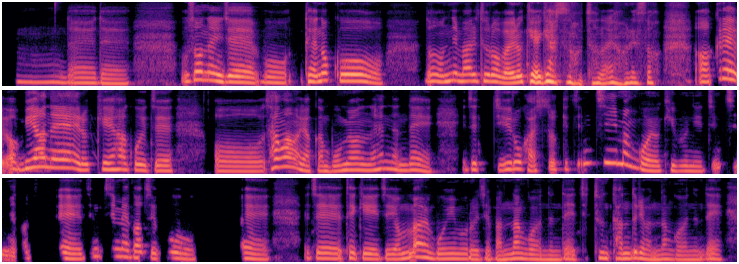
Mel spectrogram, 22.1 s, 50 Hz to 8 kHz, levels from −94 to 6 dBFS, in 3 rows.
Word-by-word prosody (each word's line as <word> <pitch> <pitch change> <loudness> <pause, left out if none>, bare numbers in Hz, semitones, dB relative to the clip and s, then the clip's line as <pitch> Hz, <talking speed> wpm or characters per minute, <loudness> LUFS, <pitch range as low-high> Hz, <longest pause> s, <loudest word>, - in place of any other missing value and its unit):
음 200 -1 -6
네네. 170 -4 -3 0.5
우선은 270 +1 +3
이제 200 -4 +5
뭐 185 -3 -1 0.2
대놓고 230 -6 +4 0.4
"넌 235 - +1
언니 230 +4 +3
말 235 0 +2
들어." 230 -2 +3
막 175 -1 +5
이렇게 210 +4 +7
얘기할 205 +2 +9
수는 195 -4 +1
없잖아요. 170 +4 0
그래서 175 +1 +1 0.4
"아 215 -1 0
그래. 310 +3 +3
아 - - +1
미안해." 285 +2 +3
이렇게 220 +2 +1
하고 220 -3 0
이제 180 -1 -2 0.4
어 165 -1 -3
상황을 300 -5 +2
약간 175 -1 -3
모면을 200 +3 -1
했는데 205 -8 -2 0.3
이제 220 0 -3
뒤로 230 +5 0
갈수록 180 -5 -4
이렇게 230 - -8
찜찜한 435 - -1
거예요 185 -5 +1
기분이 175 -2 -5
찜찜해 150 -6 -6
가지 200 +2 -13 0.3
예, 175 -2 +1
찜찜해 260 +1 -6
가지고 200 -4 -3 0.5
예. 170 -3 -2 0.4
이제 190 -2 -1
되게 185 -3 0
이제 165 0 -4
연말 200 +6 +2
모임으로 180 -2 -1
이제 155 0 -4
만난 170 +5 -1
거였는데 155 -2 -3
이제 155 +4 -11
둔 200 -2 -2
단둘이 185 +2 0
만난 160 0 -2
거였는데 150 +2 -4
195 Hz, 335 characters per minute, -23 LUFS, 175-225 Hz, 0.5 s, 얘기할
